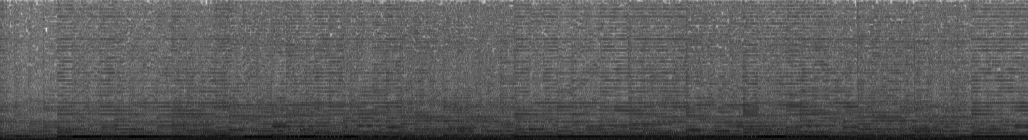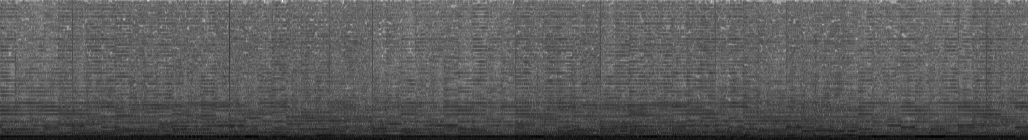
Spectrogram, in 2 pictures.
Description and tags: Park Of Joy
second version of a moody pad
